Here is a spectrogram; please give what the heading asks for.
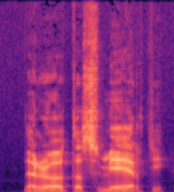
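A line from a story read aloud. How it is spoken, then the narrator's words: Gruff mutter. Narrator (Russian): буркнул он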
